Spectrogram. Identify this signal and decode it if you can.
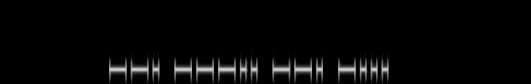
Morse code, heard as a keyed tone, about 22 wpm, 700 Hz. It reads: G8GB
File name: Four Letter-Number Combinations - 22wpm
